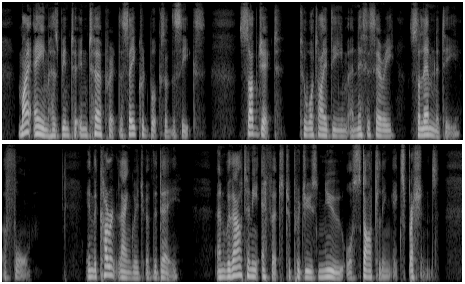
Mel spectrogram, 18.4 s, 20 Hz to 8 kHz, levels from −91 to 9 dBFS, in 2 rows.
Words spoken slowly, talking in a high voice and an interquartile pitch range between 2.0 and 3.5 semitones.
No: slow, 125 wpm; low, 135 Hz; average, 2.9 semitones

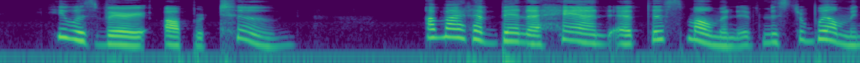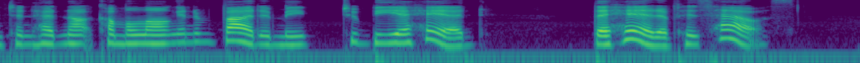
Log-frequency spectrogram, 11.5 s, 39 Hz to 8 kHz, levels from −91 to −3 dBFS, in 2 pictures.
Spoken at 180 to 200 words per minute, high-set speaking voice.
No: average, 165 wpm; high, 215 Hz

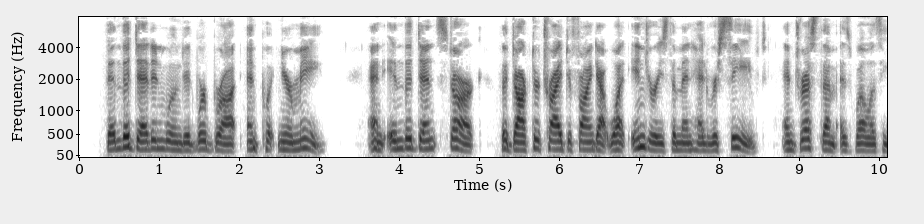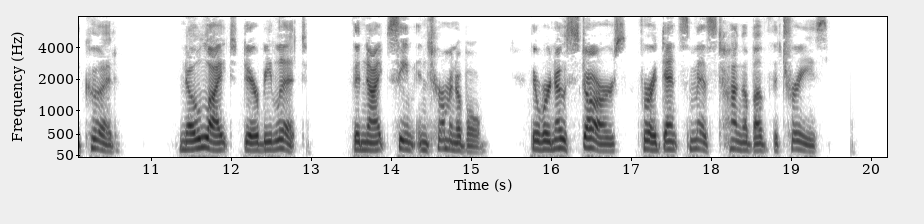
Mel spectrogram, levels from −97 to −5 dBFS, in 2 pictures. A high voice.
No: medium, 165 Hz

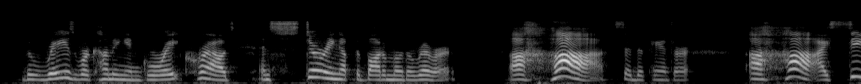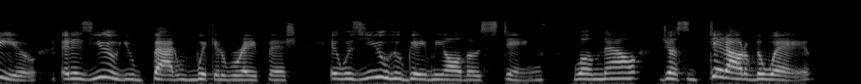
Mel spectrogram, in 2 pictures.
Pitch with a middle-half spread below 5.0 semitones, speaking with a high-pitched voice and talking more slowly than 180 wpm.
Yes: average, 3.5 semitones; high, 230 Hz; average, 170 wpm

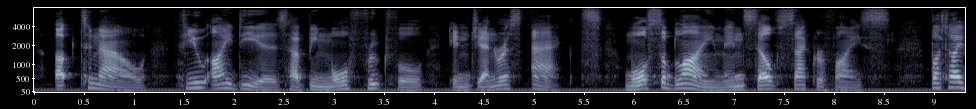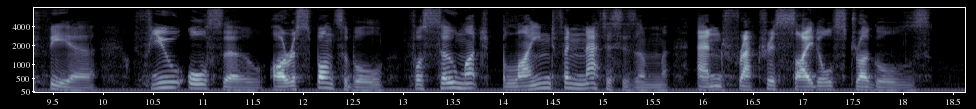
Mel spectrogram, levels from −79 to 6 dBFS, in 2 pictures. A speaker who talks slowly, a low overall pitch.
Yes: slow, 105 wpm; low, 115 Hz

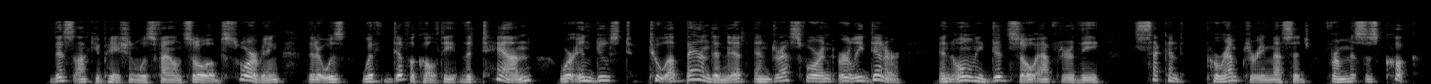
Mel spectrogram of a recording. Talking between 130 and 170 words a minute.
Yes: average, 150 wpm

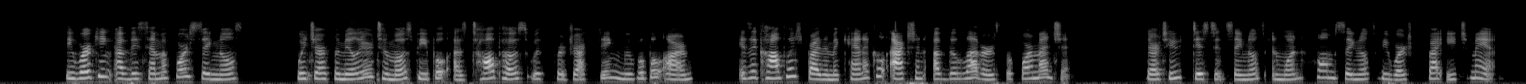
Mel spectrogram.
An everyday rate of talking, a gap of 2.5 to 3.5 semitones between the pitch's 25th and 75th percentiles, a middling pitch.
No: average, 175 wpm; average, 3.2 semitones; very high, 255 Hz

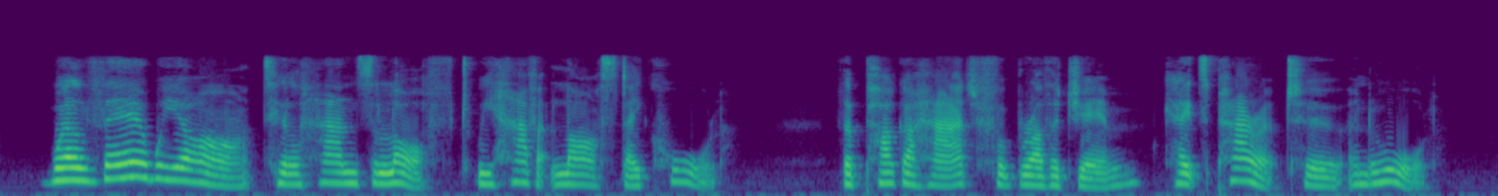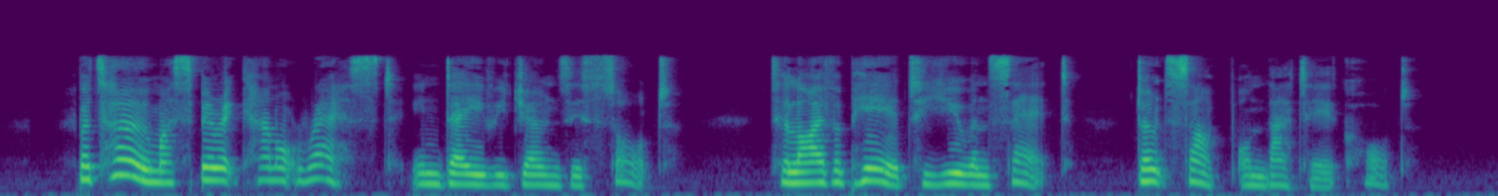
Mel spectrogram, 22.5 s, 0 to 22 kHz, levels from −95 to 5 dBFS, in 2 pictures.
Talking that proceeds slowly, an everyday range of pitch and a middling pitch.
Yes: slow, 130 wpm; average, 4.7 semitones; medium, 180 Hz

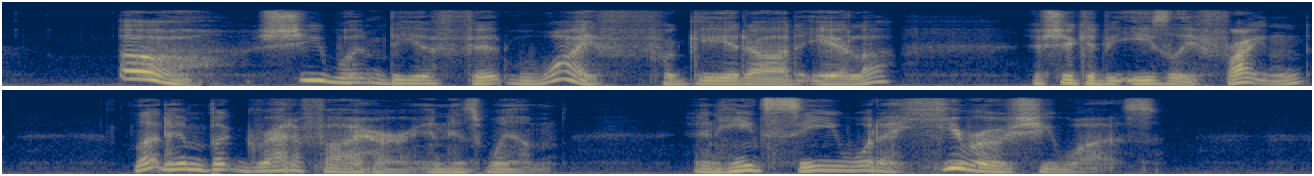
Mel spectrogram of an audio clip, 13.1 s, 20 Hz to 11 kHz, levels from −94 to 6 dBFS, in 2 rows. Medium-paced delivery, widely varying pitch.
Yes: average, 145 wpm; wide, 6.8 semitones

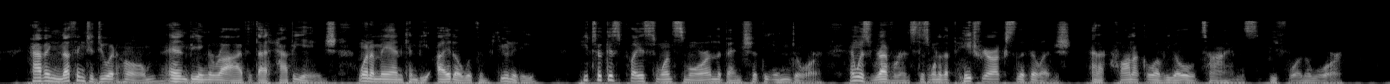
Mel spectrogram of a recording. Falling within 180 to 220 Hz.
No: low, 110 Hz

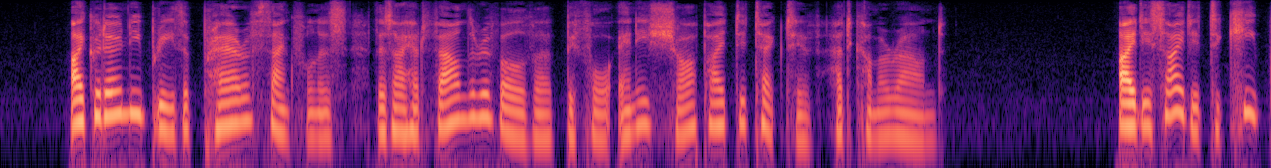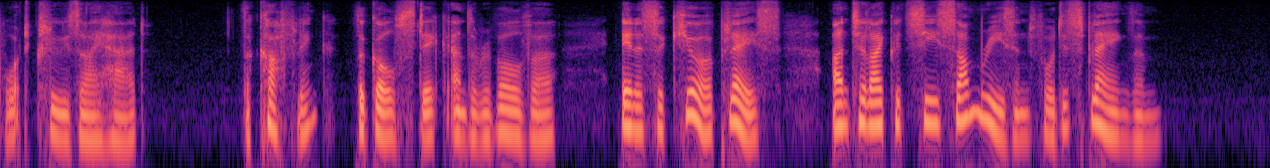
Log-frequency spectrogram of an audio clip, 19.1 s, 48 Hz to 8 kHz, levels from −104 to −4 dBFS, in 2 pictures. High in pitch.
No: medium, 150 Hz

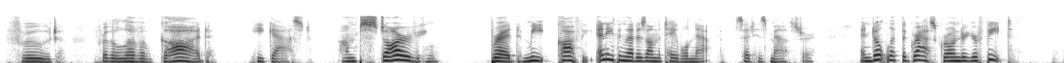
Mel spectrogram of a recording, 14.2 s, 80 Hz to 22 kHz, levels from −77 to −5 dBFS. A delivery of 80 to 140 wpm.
Yes: slow, 135 wpm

